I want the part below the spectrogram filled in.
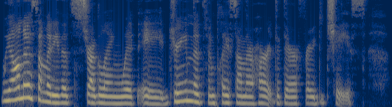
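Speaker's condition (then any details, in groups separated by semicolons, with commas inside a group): No condition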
